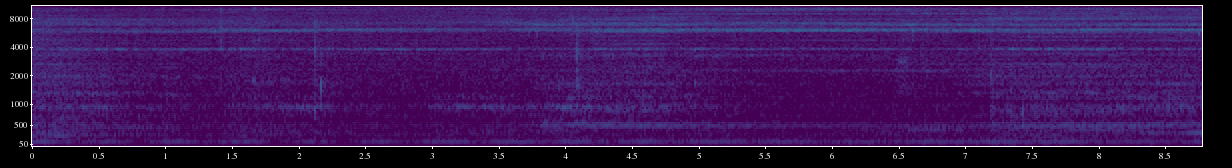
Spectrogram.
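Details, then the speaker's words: Haier HRC2731ACW mini refrigerator at start-up: quiet steady low compressor hum with a faint hiss and trickle of freon flowing through the lines, evaporator coming out cold; normal refrigerant flow on a fresh start. "You can hear the freon going through."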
